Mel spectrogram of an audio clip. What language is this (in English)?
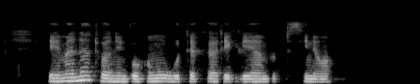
Central Kurdish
